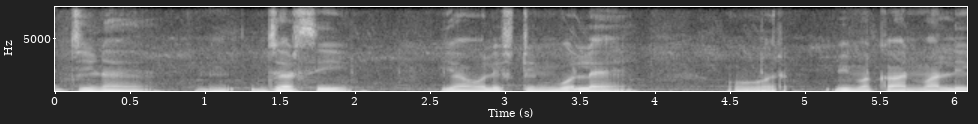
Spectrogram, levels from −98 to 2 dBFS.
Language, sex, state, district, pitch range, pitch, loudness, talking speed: Marwari, male, Rajasthan, Nagaur, 90-100 Hz, 95 Hz, -16 LUFS, 100 wpm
